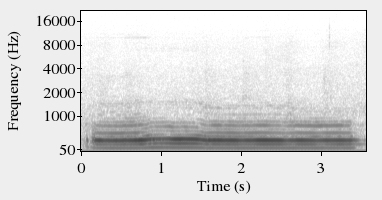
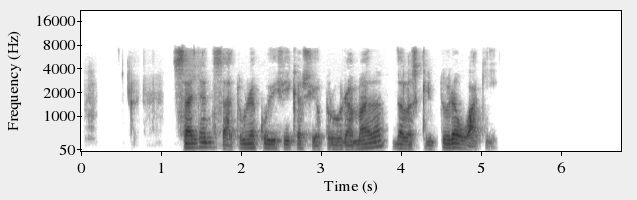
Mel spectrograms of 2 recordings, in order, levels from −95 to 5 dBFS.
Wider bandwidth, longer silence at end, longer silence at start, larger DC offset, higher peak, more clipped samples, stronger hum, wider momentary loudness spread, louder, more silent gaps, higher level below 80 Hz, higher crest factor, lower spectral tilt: second, 2.5 kHz vs 8 kHz; second, 0 s vs 1.6 s; about the same, 0.05 s vs 0.1 s; first, 0.1% vs under 0.1%; second, -20 dBFS vs -4 dBFS; neither; neither; second, 4 LU vs 19 LU; second, -31 LUFS vs -24 LUFS; second, none vs 0.21-0.46 s, 1.04-1.15 s, 3.85-3.89 s; second, -76 dBFS vs -60 dBFS; second, 10 dB vs 22 dB; first, -10.5 dB/octave vs -5 dB/octave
